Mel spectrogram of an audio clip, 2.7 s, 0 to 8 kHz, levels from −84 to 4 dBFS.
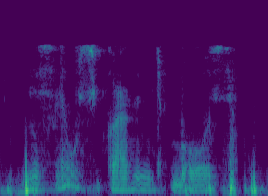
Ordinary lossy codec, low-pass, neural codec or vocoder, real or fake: AAC, 16 kbps; 7.2 kHz; none; real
